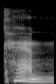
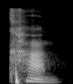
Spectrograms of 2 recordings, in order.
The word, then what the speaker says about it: can't: I'm sorry I can't dibacanya bukan Ken ya tapi khan bersama Khan khan Oke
